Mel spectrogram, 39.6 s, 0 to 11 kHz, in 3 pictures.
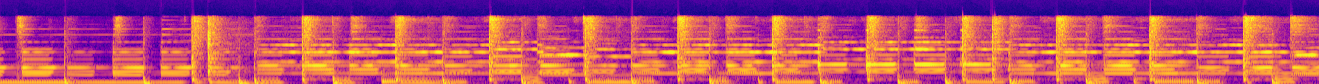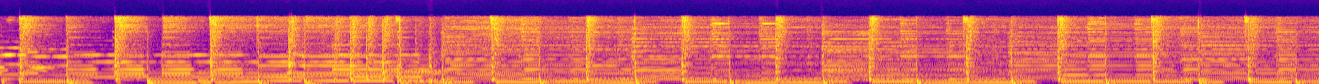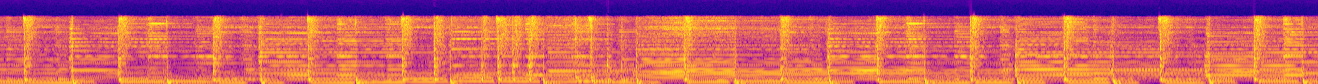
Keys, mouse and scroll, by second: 0.1 t, 0.7 scroll down 1, 1.8 click, 2.7 scroll up 1, 4.5 click, 6.2 click, 8.2 click, 10.5 click, 12.4 click, 14.8 p, 15.8 click, 16.7 scroll down 1, 17.8 scroll up 1, 20.5 scroll up 1, 20.6 click, 22.1 click, 22.2 click, 23.3 click, 23.4 click, 24.1 click, 24.2 click, 24.5 scroll down 1, 25.7 click, 27.5 middle click, 28.5-29.0 scroll down 1, 29.7 click, 30.8 middle click, 31.5 scroll up 1, 33.6 click, 34.9 click, 36.8 click, 38.7 click.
